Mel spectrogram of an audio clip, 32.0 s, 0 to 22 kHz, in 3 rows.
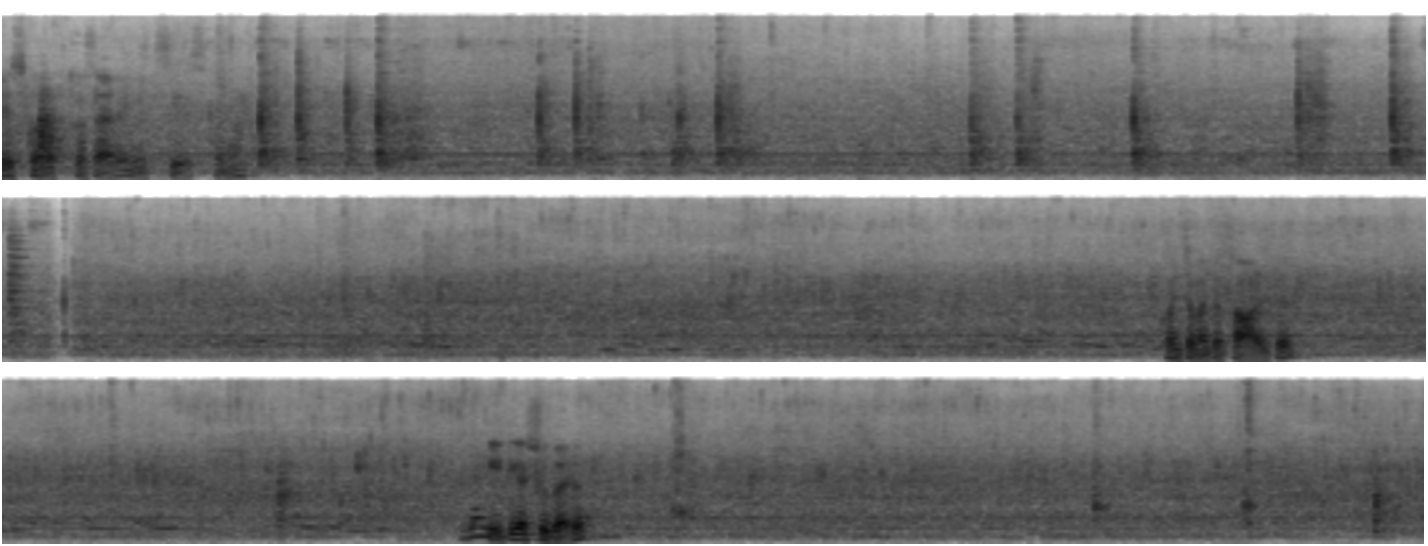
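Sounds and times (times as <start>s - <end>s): food sizzling in a pan: 0.0s - 32.0s
spoon scraping frying pan: 1.9s - 3.3s, 4.0s - 5.7s, 7.6s - 7.9s, 9.7s - 11.0s.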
